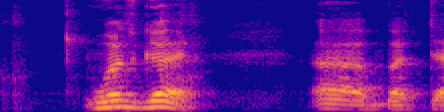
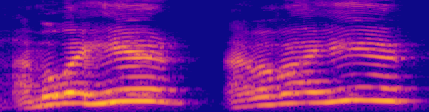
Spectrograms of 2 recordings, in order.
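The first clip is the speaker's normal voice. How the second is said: high-pitched retold scream; mock screaming; 11 semitones higher than usual. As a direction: imitate someone yelling to be found. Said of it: "he's screaming".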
